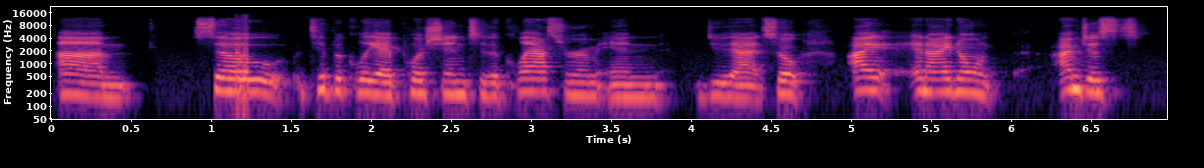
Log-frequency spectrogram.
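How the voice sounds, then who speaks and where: A woman's voice: medium pitch, unhurried, bright, forceful tone. A woman working as a school social worker, talking in a rambling way with many restarts during a video meeting. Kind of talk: casual video meeting chat. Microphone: video call.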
